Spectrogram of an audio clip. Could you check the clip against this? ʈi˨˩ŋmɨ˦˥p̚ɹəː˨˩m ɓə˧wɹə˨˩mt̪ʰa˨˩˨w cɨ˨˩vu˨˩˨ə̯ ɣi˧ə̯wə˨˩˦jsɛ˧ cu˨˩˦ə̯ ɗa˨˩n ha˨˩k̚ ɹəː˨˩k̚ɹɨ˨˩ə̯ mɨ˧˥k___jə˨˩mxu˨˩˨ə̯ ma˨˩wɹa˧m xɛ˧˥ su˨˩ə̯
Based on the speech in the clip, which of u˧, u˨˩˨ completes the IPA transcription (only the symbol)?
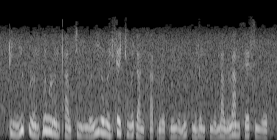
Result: u˨˩˨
